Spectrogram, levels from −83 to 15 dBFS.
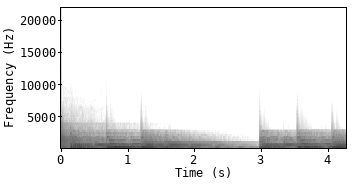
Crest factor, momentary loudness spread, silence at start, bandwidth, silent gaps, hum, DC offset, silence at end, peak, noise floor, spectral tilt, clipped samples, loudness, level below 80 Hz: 16 dB; 16 LU; 0 s; 4.3 kHz; none; none; under 0.1%; 0 s; -4 dBFS; -42 dBFS; -11 dB/octave; under 0.1%; -21 LUFS; -46 dBFS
